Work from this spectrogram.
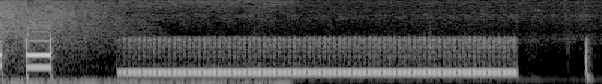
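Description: A telephone dial tone plays on a live radio phone call: a couple of short beeps, then a steady tone held for about two seconds that cuts off, followed by a brief click.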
